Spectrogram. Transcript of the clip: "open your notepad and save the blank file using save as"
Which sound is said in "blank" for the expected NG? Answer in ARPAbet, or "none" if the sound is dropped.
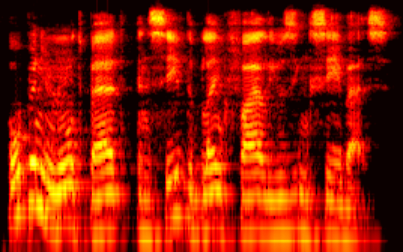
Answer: NG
